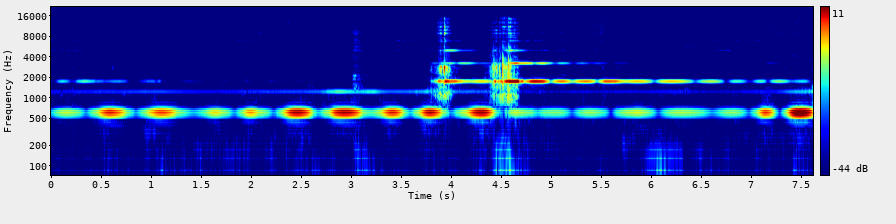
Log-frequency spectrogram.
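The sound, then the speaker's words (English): Singing bowl sounded during a meditation, giving a faint, steady ringing tone that pulses and wobbles slowly, broken midway by a couple of brief, brighter scratchy bursts before the hum resumes. No voices. “I want you to stay focused on my voice and the singing bowls.”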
